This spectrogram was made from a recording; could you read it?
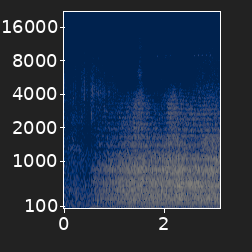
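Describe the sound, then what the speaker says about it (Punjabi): A helicopter flies along the Tasman Sea coast in New Zealand, a faint, distant, steady rumble that swells in after a short quiet moment and holds. "ਇੱਥੇ ਫਿਰਦਾ ਹੈਲੀਕਾਪਟਰ ਇਹ ਫਿਰਦਾ ਹੀ ਰਹਿੰਦਾ"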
